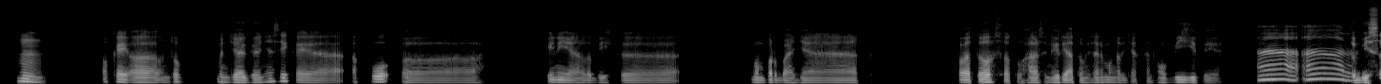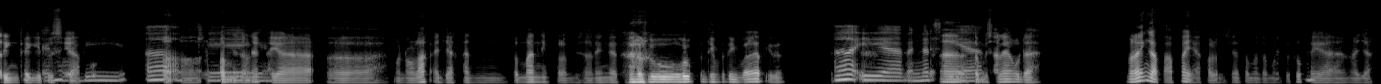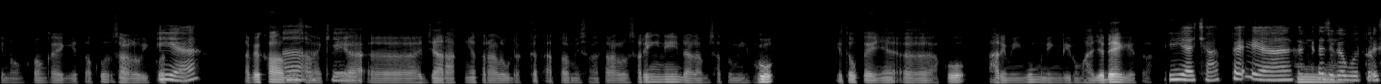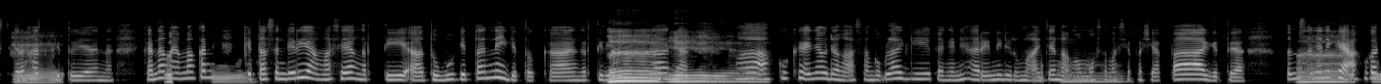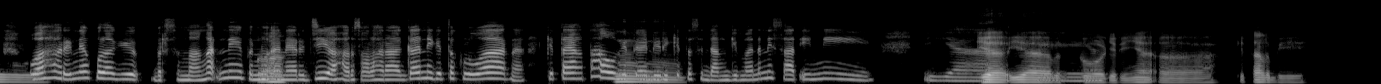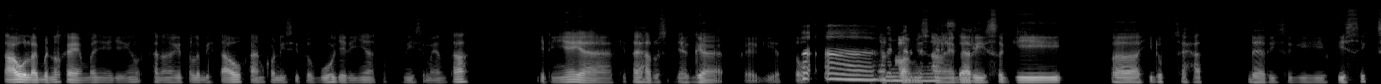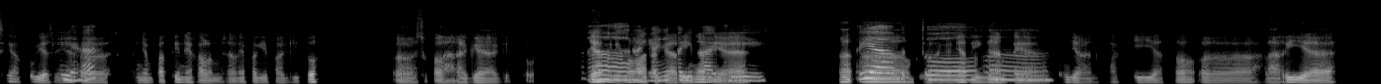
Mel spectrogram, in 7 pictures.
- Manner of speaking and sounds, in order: laughing while speaking: "terlalu"; tapping; other background noise; laughing while speaking: "minggu"
- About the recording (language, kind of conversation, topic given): Indonesian, unstructured, Apa tantangan terbesar saat mencoba menjalani hidup sehat?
